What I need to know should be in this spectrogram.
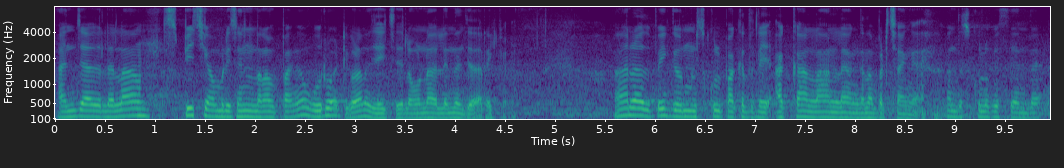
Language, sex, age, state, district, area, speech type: Tamil, male, 18-30, Tamil Nadu, Nagapattinam, urban, spontaneous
